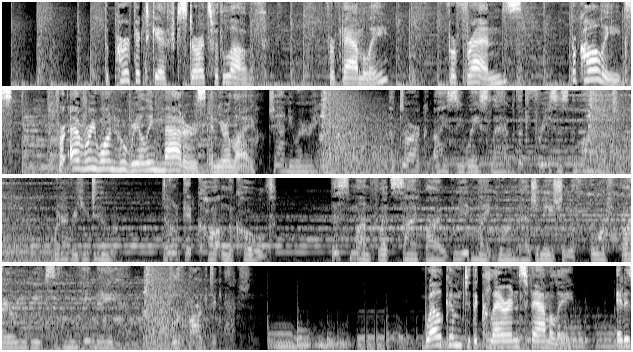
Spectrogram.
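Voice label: African American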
